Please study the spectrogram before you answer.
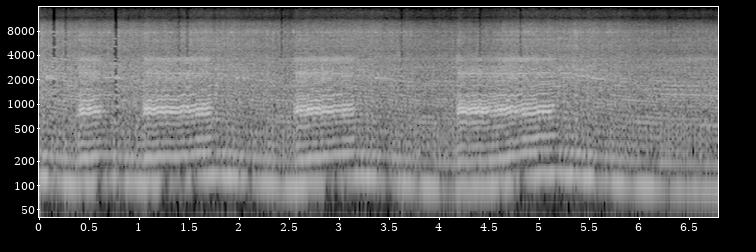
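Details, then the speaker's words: Two-stroke weed whacker picked up free from a roadside junk pile, with gas in the tank. High buzzy rev hunts up and down instead of holding steady. Running lean: air is being sucked around the side of the carb, seen bubbling there. Owner suspects a loose screw or possibly a crack. "i think it's a little on the lean side i think we're sucking air"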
